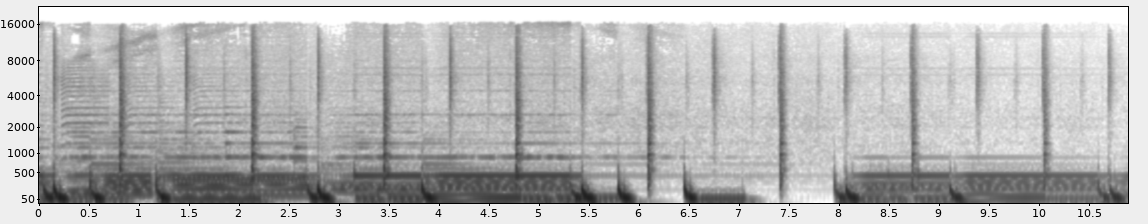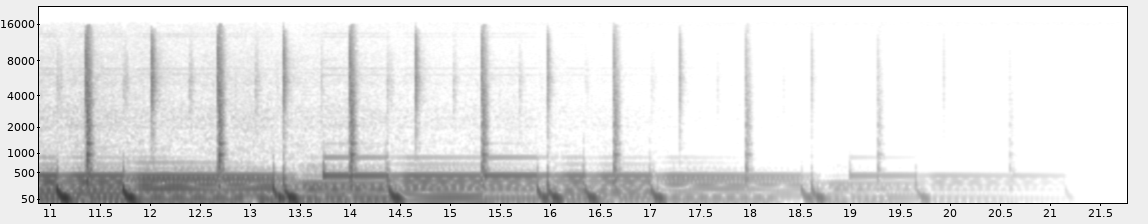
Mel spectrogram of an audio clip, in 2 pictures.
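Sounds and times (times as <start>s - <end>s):
lofi beats: 0.0s - 17.4s.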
